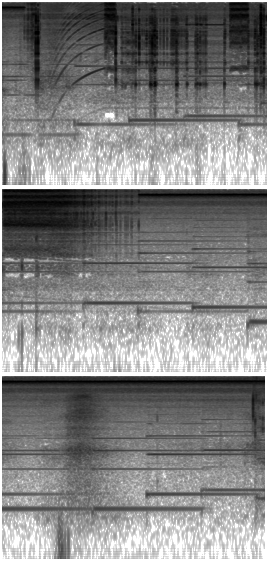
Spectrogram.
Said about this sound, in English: Don't like the chime too much on that clock. Sounds sort of artificial.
